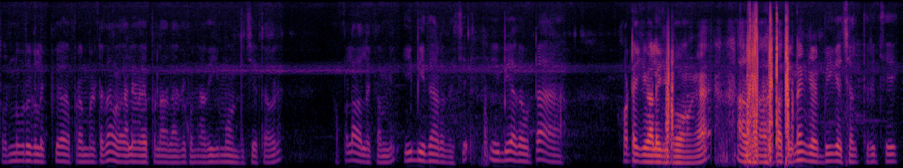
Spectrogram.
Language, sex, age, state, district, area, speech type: Tamil, male, 45-60, Tamil Nadu, Tiruvarur, rural, spontaneous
